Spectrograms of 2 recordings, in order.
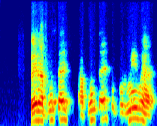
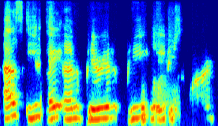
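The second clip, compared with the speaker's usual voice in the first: reading back; 5 semitones higher, slower than usual. Shown as a demonstration. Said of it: "write down your email".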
